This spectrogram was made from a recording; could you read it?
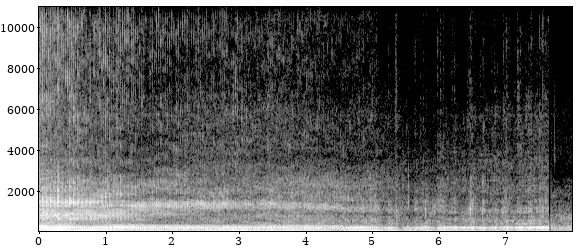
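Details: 1970 Triumph T100C twin, kick-started: even, steady idle beat picking up cleanly then easing off, no knocks or misses; engine runs healthy, accelerates and brakes fine, though the gearbox won't shift beyond second.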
